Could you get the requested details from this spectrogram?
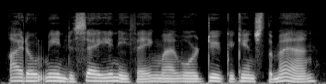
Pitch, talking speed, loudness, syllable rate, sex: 145 Hz, 220 wpm, -14 LUFS, 5.0 syllables/s, female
